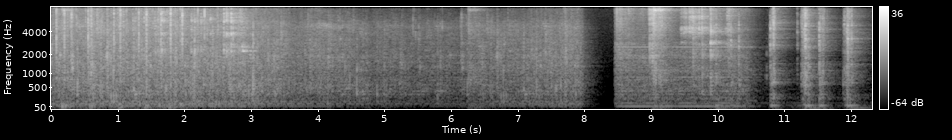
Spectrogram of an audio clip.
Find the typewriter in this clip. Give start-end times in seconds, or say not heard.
0.0-2.0, 9.9-12.2.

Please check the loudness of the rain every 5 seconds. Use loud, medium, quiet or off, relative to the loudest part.
loud, medium, off.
